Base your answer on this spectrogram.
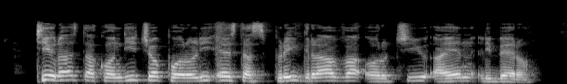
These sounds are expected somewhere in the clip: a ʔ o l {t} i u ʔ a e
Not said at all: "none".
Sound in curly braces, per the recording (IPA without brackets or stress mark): t͡ʃ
